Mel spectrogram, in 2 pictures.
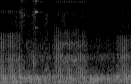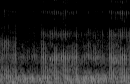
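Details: Purring from Izzy, a young female cat tasting a treat for the first time and clearly relishing it; a dense, even rumble rising and falling in waves about once a second.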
